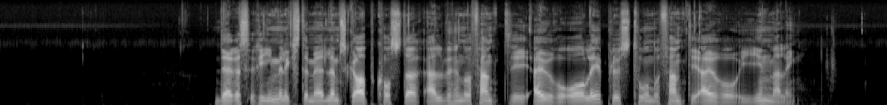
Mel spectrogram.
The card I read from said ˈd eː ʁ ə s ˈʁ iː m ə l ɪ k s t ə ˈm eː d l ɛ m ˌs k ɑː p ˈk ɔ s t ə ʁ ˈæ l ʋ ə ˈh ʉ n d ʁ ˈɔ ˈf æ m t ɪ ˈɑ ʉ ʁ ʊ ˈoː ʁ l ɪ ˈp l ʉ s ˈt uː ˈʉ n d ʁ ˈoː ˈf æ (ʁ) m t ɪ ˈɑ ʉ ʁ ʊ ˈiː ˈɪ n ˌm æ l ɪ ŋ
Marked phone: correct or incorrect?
incorrect: none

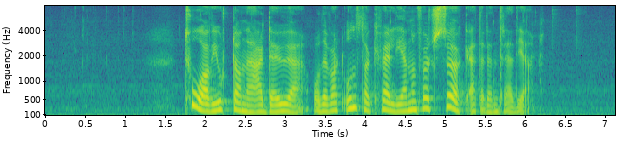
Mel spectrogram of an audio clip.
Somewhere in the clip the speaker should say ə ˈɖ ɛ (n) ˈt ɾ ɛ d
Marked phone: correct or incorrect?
correct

